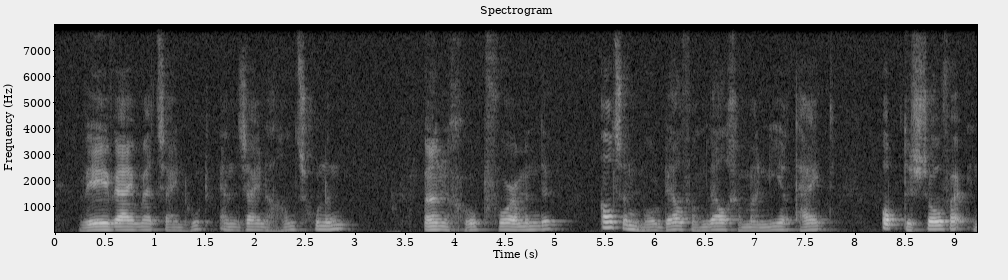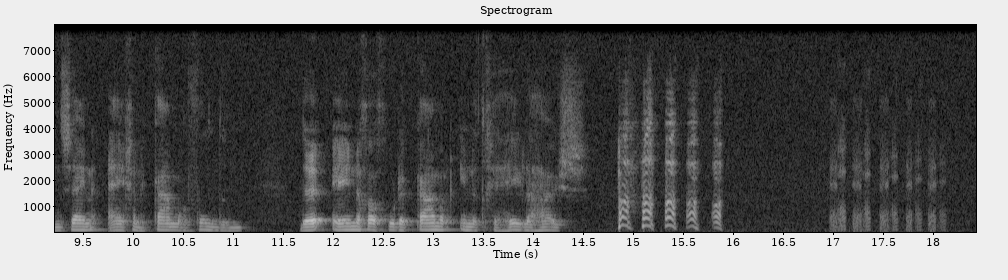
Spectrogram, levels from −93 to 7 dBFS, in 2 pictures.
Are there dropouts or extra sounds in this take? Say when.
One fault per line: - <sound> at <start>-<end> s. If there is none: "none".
- laugh at 14.8-15.9 s
- laugh at 17.0-18.1 s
